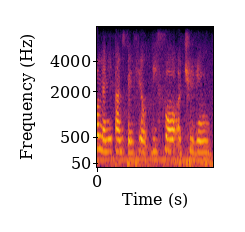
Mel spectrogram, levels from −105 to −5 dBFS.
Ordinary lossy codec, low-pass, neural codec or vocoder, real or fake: Opus, 16 kbps; 7.2 kHz; codec, 44.1 kHz, 2.6 kbps, SNAC; fake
